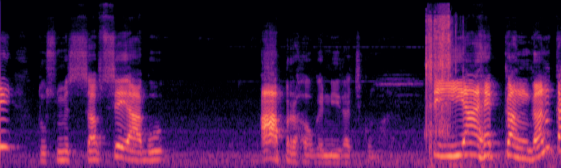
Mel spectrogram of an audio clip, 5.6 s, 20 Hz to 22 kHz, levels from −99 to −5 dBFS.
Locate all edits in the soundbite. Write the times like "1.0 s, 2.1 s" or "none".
4.2 s

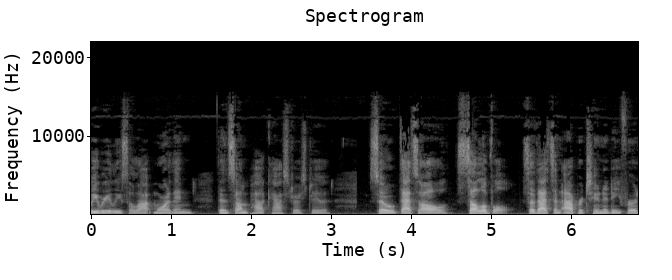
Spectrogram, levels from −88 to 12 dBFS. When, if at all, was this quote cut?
3.8 s, 5.3 s

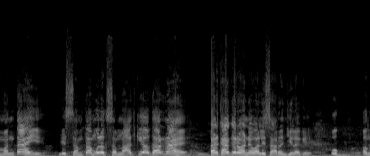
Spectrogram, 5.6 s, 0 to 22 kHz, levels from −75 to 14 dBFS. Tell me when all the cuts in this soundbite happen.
3.2 s

